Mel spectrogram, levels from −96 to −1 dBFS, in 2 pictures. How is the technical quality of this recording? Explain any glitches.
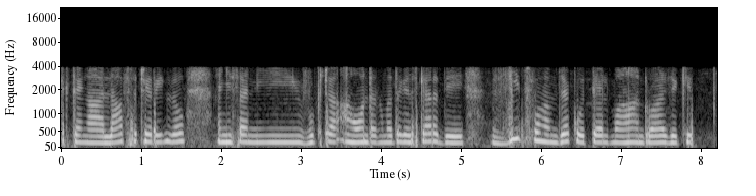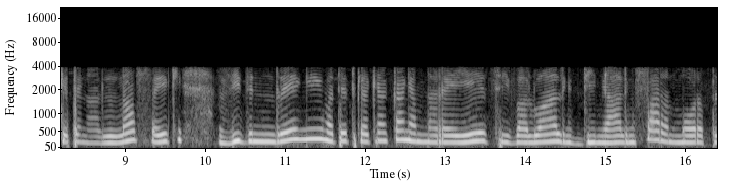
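The recording is narrowband and audibly processed throughout, with two brief dropouts in the speech.

The whole clip has a band-limited, slightly rough and synthetic quality, with nothing audible above 4 kHz. This is the iLBC codec, a narrowband VoIP coder that models each short frame's excitation on its own rather than building on the previous one. The damage is plainly audible, and the texture fits iLBC's 15.2 kbps mode with 20 ms frames.

At 4.36 to 4.39 s and again at 12.14 to 12.18 s, the speech briefly turns into a held, faintly buzzy smear before it snaps back. These are lost iLBC frames, each consistent with roughly one 20 ms frame going missing. The decoder fills the hole by repeating the last pitch cycle blended with noise. Because each iLBC frame decodes independently, the voice recovers almost immediately.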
